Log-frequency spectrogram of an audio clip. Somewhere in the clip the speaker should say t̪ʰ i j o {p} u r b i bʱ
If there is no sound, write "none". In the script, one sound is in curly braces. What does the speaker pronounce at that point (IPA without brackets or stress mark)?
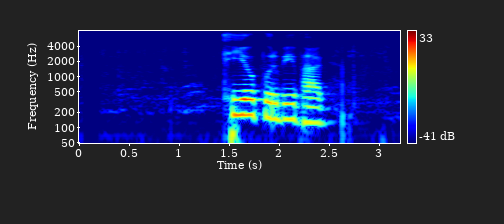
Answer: p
